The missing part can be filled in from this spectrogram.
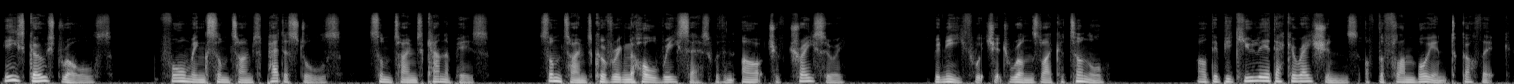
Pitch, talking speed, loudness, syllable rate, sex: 110 Hz, 130 wpm, -22 LUFS, 5.3 syllables/s, male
